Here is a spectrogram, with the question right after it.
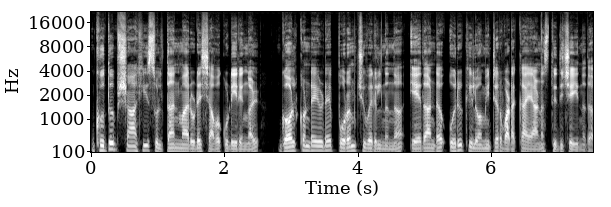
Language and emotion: Malayalam, neutral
